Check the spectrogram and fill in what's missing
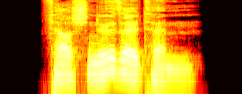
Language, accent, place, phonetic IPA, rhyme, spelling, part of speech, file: German, Germany, Berlin, [fɛɐ̯ˈʃnøːzl̩təm], -øːzl̩təm, verschnöseltem, adjective, De-verschnöseltem.ogg
- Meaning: strong dative masculine/neuter singular of verschnöselt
